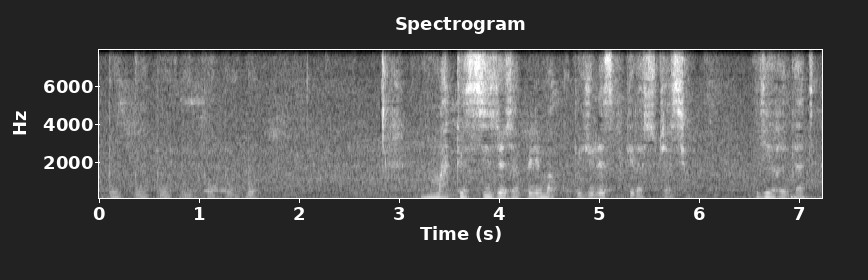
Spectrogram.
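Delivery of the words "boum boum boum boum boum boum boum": soft, low, booming; words echoing like drumbeats; heartbeat thuds. Retold or imitated. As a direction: imitate a pounding heart softly. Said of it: "ça résonne dans ma tête comme ça".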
